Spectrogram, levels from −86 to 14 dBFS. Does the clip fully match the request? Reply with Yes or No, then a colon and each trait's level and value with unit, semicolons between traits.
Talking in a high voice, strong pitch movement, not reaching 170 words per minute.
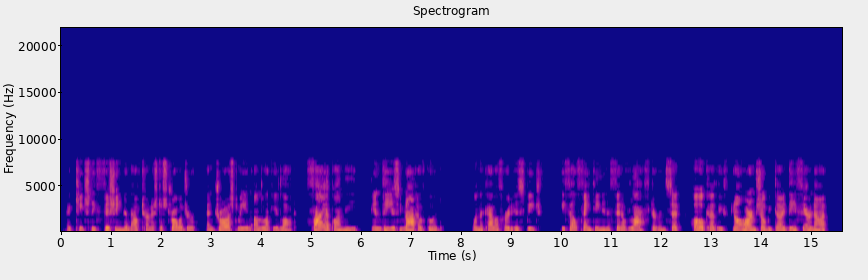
No: high, 220 Hz; wide, 9.0 semitones; average, 185 wpm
